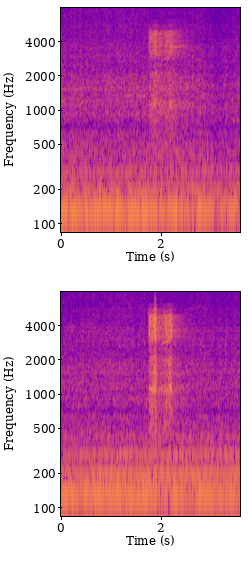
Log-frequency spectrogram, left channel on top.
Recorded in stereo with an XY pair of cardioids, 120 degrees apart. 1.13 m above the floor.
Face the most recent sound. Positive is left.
turn(degrees=-60)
